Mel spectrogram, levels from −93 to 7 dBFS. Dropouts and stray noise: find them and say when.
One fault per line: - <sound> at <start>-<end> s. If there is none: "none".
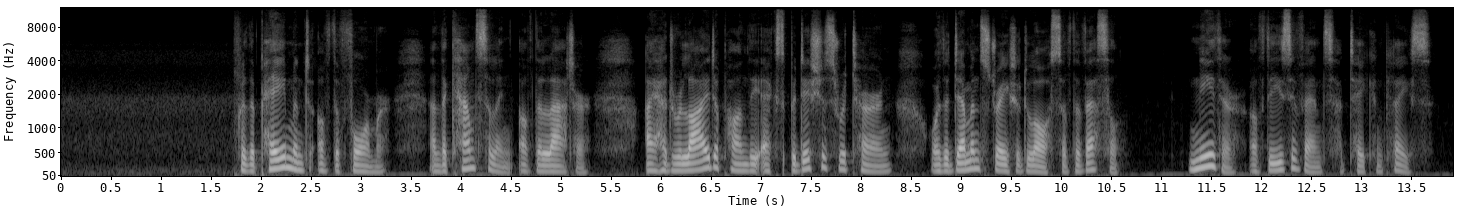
none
